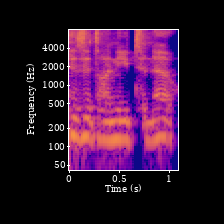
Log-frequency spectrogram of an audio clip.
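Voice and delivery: put-on British accent. Playing a character in a tabletop game: british accent. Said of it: "don't make fun of my British accent".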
